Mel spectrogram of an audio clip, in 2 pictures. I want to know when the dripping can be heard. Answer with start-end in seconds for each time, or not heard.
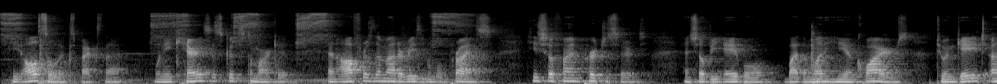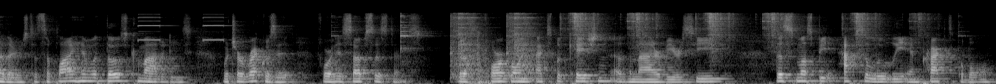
not heard.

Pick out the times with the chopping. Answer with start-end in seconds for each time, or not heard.
not heard.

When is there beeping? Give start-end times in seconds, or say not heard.
11.3-12.3.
